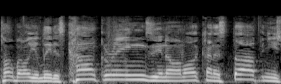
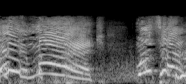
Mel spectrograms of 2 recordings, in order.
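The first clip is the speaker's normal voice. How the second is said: mock elation, much higher pitch, slower pace. Retelling how a friend's dad answers when the speaker calls, imitating Mr. Crump, elated. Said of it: "like all elated".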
